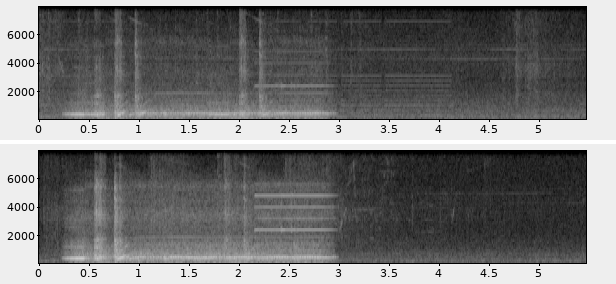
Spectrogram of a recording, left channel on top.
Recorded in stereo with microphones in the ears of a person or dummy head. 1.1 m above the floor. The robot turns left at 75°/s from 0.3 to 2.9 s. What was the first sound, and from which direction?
Only background noise.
